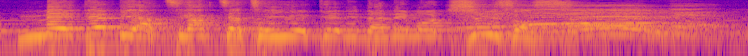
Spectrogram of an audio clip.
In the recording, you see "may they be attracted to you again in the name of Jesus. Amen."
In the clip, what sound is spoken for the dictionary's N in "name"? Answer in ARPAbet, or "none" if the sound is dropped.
N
